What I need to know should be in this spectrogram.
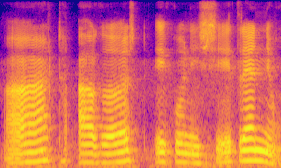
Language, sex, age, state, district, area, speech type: Marathi, female, 30-45, Maharashtra, Amravati, urban, spontaneous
